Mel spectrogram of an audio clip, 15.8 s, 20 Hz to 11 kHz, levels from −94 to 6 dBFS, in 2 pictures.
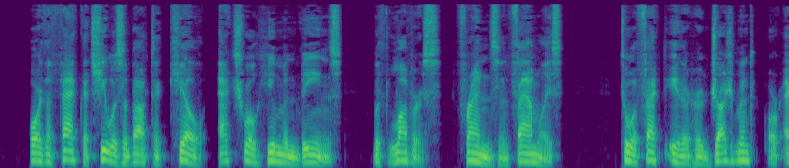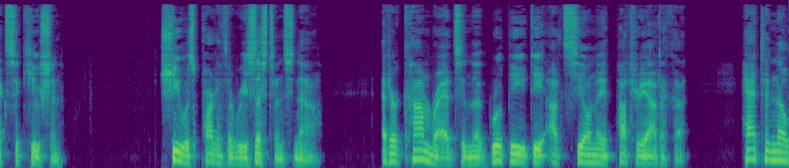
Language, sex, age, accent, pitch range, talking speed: English, male, 50-69, American, 90-120 Hz, 165 wpm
